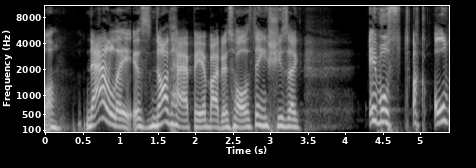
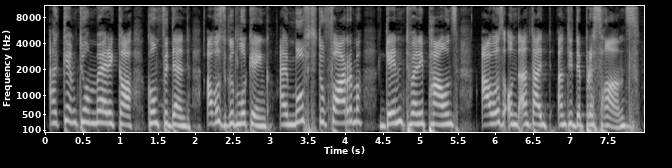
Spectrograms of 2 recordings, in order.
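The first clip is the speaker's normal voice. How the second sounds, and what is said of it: Put-on Eastern European accent. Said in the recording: “I hate doing this accent because I work so hard not to have the Eastern European accent”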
